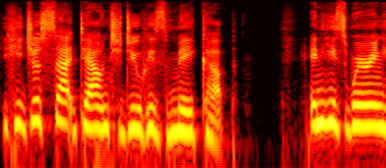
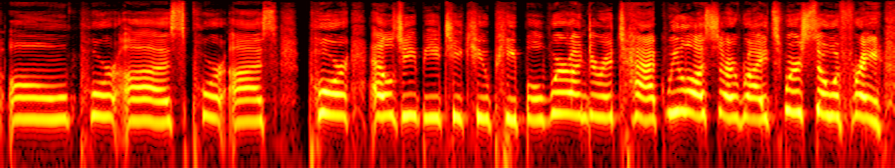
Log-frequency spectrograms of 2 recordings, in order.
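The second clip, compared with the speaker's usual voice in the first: mocking whiny voice; 6 semitones higher than usual. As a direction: mimic them as self-pitying victims. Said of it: "So then they could say".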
